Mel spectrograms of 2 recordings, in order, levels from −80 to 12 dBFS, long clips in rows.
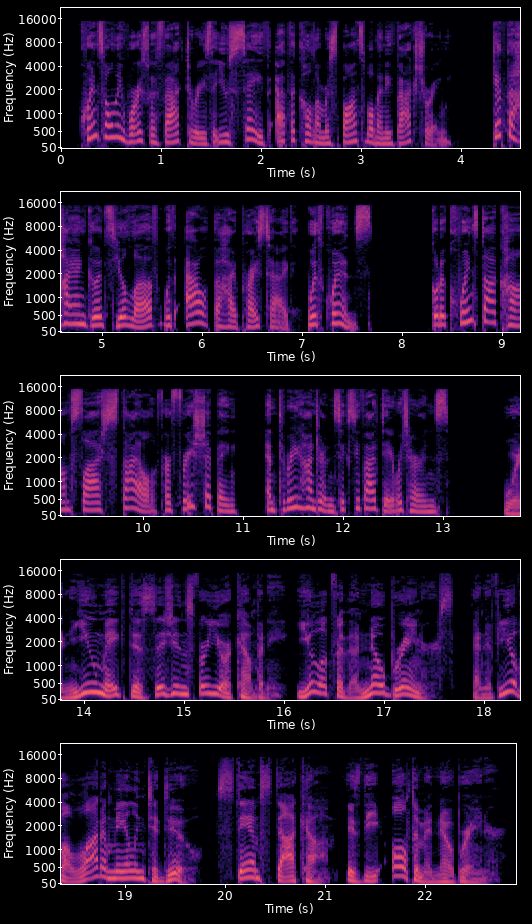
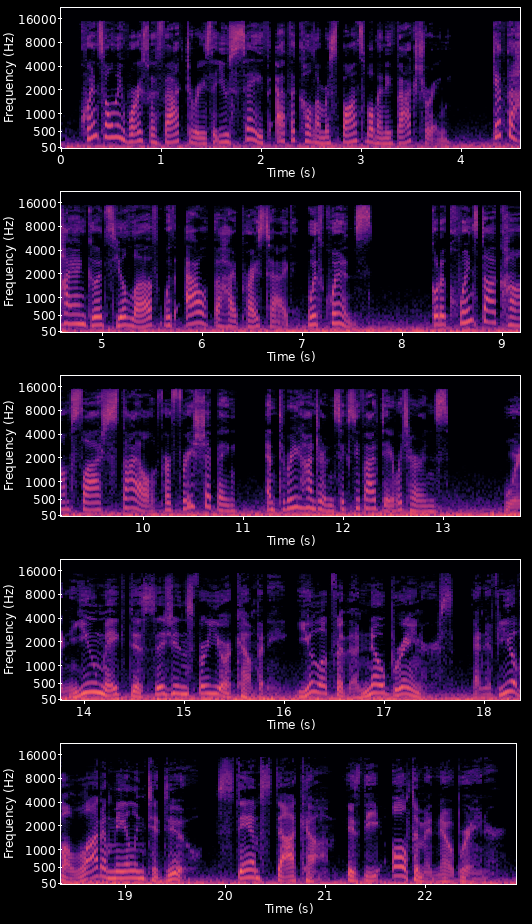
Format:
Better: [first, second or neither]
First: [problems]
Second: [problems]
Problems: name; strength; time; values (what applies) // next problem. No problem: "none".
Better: first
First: none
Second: wind noise on the microphone; occasional gusts; 25 dB below the speech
